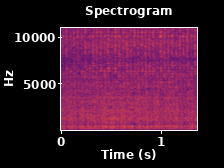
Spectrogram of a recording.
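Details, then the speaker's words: Snow blower small engine that previously only ran on choke, after carburetor cleaning, with fresh fuel: holds a fast, steady buzz at open throttle without stumbling; carb delivering properly. "and now you can really tell the difference as I move it between choke and open th uh there's a significant difference in how much power you can hear the engine running"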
